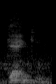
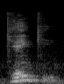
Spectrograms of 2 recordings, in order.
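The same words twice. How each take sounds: First: Said in the usual way. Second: "Genki." said louder and bright, showing bubbly energy. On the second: Shown as a demonstration. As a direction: pop the word "Genki." out cheerfully, louder. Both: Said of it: "Genki is like, um, bubbly".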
